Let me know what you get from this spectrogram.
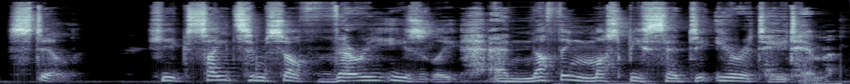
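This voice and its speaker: A composed country doctor, played by an actor, formal and measured, with a husky, breathy edge to the voice. He reasons gently and never hurries. It is an audio drama part. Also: fairly high pitch. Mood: soothing. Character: calm, measured country doctor, middle-aged man.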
